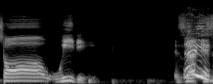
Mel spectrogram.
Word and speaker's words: Saweetie: I thought it was Sweetie, but it's Saweetie.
